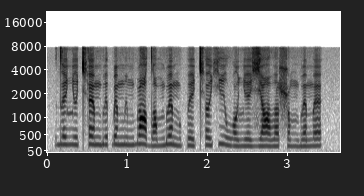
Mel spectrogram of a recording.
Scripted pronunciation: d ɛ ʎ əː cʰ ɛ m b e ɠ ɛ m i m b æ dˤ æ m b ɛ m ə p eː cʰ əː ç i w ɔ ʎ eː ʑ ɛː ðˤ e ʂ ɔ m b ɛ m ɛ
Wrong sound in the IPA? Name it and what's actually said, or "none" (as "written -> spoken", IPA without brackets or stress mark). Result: ɠ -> ɓ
